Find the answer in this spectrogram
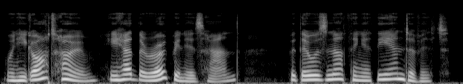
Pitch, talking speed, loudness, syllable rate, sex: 195 Hz, 260 wpm, -17 LUFS, 5.6 syllables/s, female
